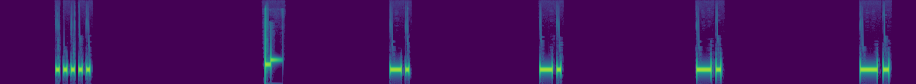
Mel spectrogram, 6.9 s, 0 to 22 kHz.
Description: Morse code, heard as a keyed tone, about 37 wpm, spaced as for 8 wpm, 700 Hz. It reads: 5 NNNN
